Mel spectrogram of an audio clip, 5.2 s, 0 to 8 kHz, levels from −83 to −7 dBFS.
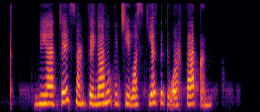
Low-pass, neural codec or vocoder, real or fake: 7.2 kHz; codec, 16 kHz, 0.5 kbps, FreqCodec, smaller model; fake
